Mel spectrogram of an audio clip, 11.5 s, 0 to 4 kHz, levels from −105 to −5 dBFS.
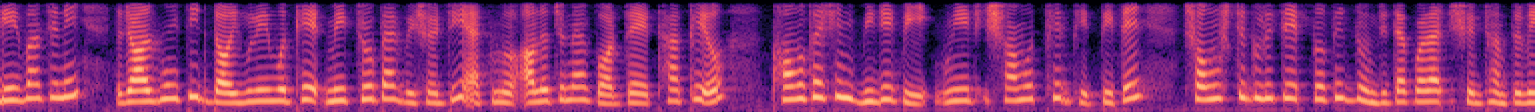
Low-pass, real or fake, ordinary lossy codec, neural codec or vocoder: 3.6 kHz; fake; none; codec, 16 kHz, 0.5 kbps, FunCodec, trained on LibriTTS, 25 frames a second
